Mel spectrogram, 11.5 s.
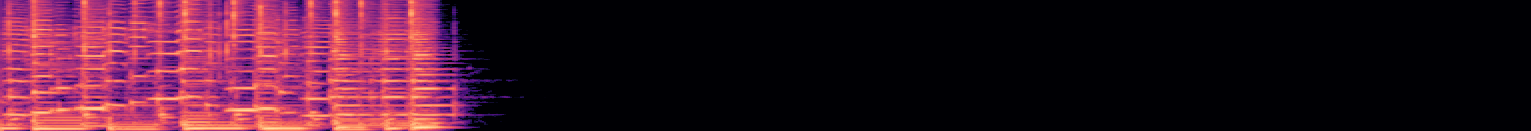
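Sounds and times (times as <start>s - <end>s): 
galloping and skipping: 0.0s - 3.4s.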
